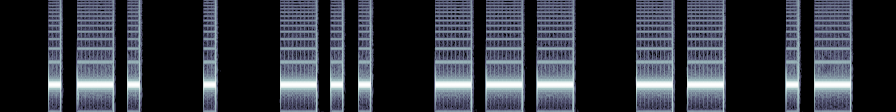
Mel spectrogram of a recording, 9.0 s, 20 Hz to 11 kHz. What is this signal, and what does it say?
Morse code, heard as a keyed tone, about 9 wpm, spaced as for 7 wpm, 840 Hz. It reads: REDOMA
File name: cw / py2lcd / 08-PY2LCD-Li��o 17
